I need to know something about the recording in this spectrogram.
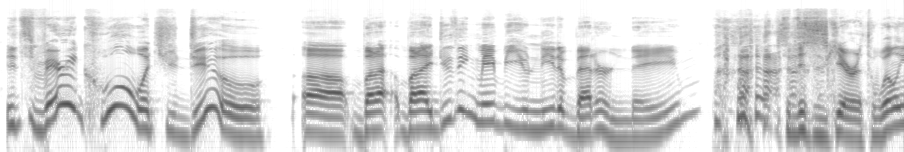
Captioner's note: laughs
